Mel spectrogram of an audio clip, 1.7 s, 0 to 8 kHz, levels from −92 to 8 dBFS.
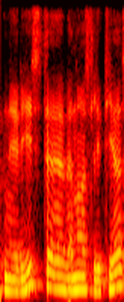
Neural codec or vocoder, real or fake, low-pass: vocoder, 44.1 kHz, 80 mel bands, Vocos; fake; 7.2 kHz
